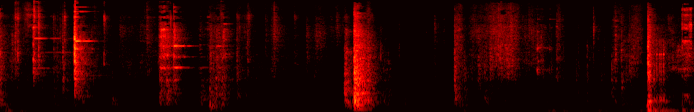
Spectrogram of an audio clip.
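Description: Metal hand tools clinking and clicking against the engine's pulley and bolt as a new pulley is torqued down with a torque wrench, some clinks ringing briefly. One louder clunk comes about three and a half seconds in.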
